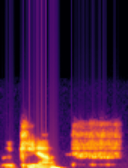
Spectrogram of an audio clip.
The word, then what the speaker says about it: Lucina: not entirely sure because her japanese name was rukina so i'm gonna probably pronounce it lukina uh she actually does have a lot of hits at 10.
